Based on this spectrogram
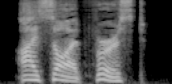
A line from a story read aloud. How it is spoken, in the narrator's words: Joey cried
